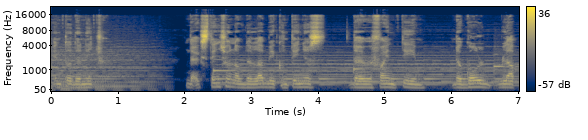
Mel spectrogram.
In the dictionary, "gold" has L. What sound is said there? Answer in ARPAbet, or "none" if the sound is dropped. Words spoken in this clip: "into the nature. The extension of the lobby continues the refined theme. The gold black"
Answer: L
